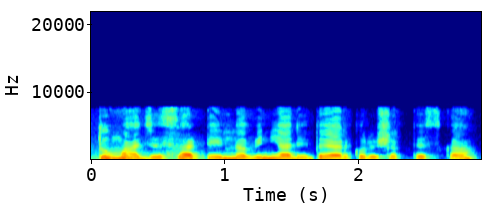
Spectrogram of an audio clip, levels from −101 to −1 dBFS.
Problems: background sounds at intervals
